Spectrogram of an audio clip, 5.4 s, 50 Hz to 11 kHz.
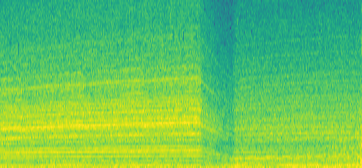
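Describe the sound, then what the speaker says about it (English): Racing car engine held at steady high revs under full throttle in the PlayStation 2 video game Gran Turismo 4 Prologue, a continuous loud harmonic drone with a brief pitch dip midway before climbing again. "Here is just full throttle send and maybe don't hit the wall like a moron."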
